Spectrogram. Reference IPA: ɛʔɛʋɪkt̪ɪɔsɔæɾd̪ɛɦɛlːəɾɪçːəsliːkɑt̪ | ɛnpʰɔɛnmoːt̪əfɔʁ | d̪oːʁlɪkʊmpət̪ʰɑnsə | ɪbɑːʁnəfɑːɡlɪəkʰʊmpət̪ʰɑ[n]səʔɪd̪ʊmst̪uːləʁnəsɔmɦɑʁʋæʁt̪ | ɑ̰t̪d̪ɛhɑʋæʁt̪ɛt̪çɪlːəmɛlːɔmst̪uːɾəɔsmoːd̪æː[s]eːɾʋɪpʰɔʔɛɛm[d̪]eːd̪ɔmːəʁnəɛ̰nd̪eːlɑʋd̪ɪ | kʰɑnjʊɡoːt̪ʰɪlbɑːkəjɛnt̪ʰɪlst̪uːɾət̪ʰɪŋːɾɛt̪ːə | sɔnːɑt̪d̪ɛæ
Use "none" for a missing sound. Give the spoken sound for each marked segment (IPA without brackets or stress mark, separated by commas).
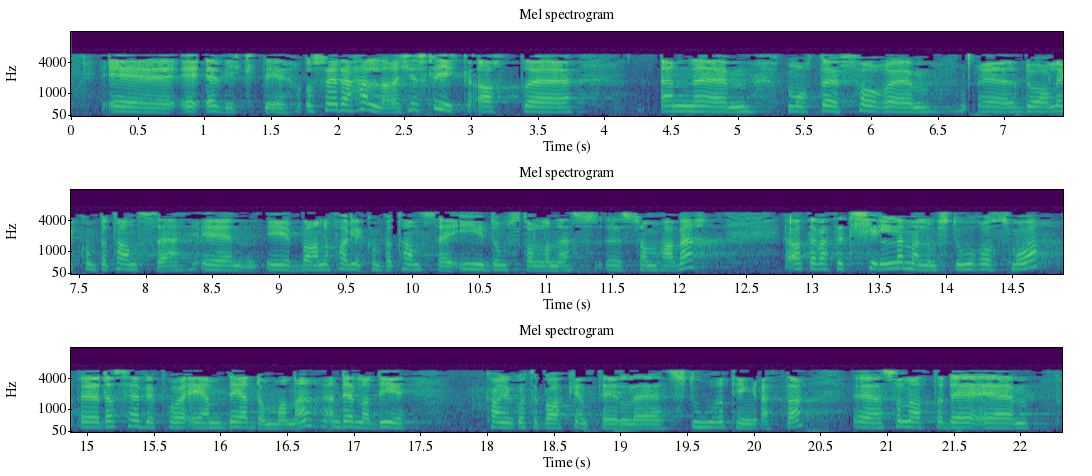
n, s, d̪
